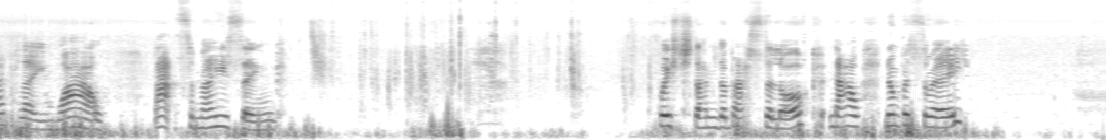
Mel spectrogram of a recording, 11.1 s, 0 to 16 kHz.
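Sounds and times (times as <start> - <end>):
woman breathing: 4.7 - 5.4, 10.8 - 11.0.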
